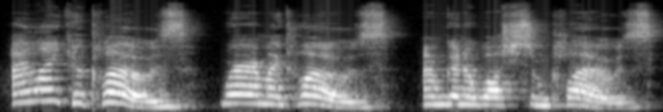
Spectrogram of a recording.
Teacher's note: It may be easier to cut the th and just say close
